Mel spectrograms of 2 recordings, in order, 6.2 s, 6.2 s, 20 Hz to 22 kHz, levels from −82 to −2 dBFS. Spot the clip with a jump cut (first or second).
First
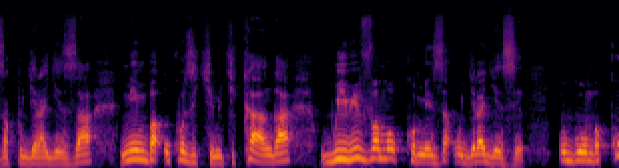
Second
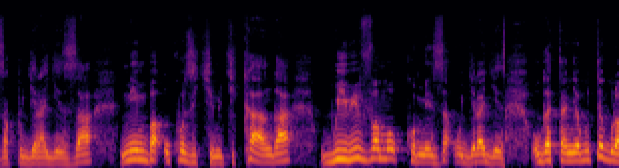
second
